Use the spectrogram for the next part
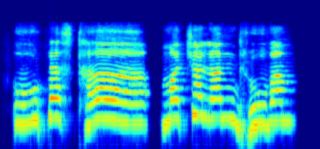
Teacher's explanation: ल के ऊपर जो अनुस्वार है उसका उच्चारण होगा अनुनासिक हलंत न की तरह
